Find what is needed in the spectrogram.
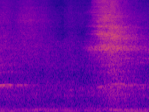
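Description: A person's single sharp breath, a short hiss about one and a half seconds in, over a low steady room hum.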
